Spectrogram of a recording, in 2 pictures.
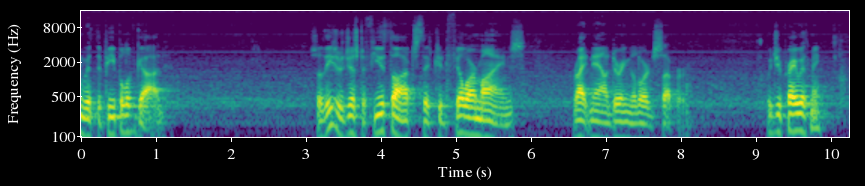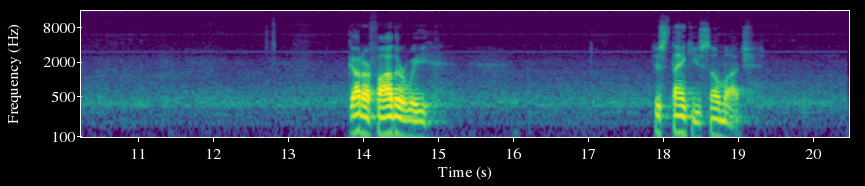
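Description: An elderly man speaks calmly into a microphone, with long pauses.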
